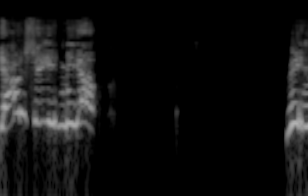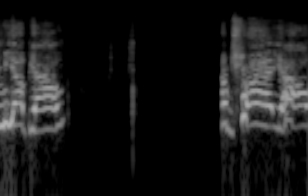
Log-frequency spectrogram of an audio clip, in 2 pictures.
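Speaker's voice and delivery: speaking through tears. Speaker updating their audience about a little sister, crying while talking. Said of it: "because I'm getting on here crying".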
